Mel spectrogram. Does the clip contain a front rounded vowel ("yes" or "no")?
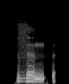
no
